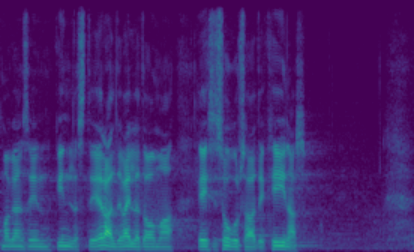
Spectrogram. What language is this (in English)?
Estonian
